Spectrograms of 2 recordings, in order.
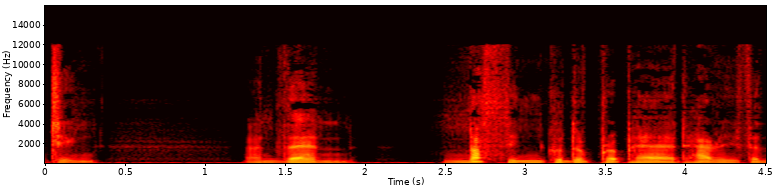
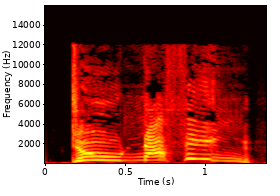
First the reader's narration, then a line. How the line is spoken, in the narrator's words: Voldemort shrieked to the Death Eaters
